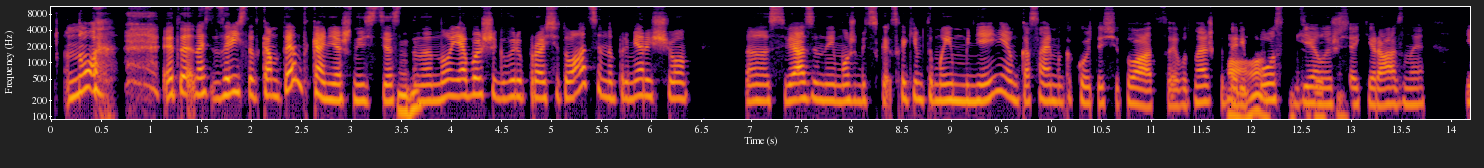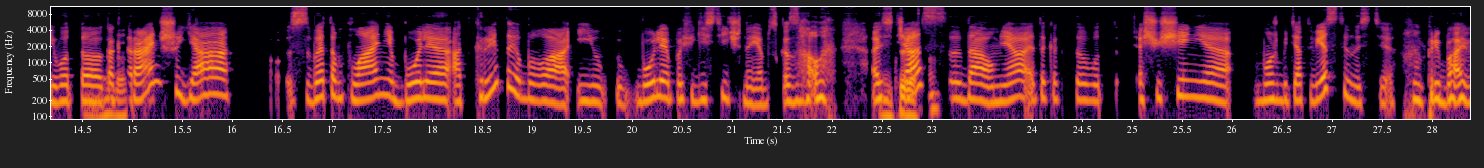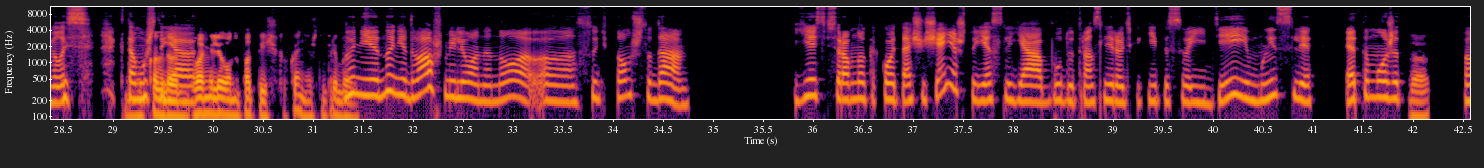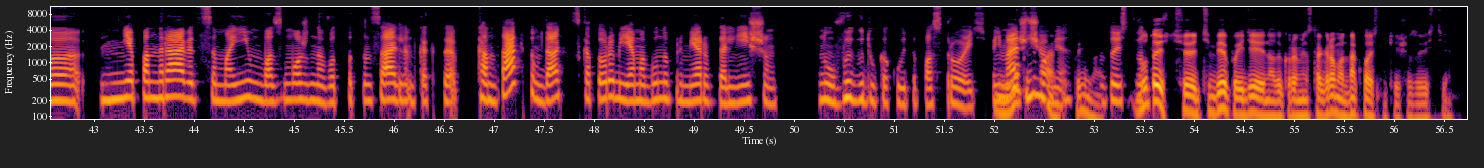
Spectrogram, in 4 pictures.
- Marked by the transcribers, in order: other background noise; chuckle; grunt; laughing while speaking: "я бы сказала"; chuckle; tapping
- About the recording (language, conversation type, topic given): Russian, podcast, Какие границы ты устанавливаешь между личным и публичным?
